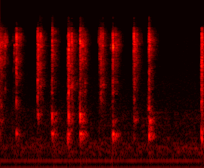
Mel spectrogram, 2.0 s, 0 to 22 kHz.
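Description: Footswitches of a Saturno programmable pedal switcher clicking in a quick run, about ten clicks mostly in pairs, stopping at about one and a half seconds. They are stomped with a flip-flop in the fast 1-2-3-4-4-3-2-1 sequence that triggers one of the switcher's hidden functions.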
